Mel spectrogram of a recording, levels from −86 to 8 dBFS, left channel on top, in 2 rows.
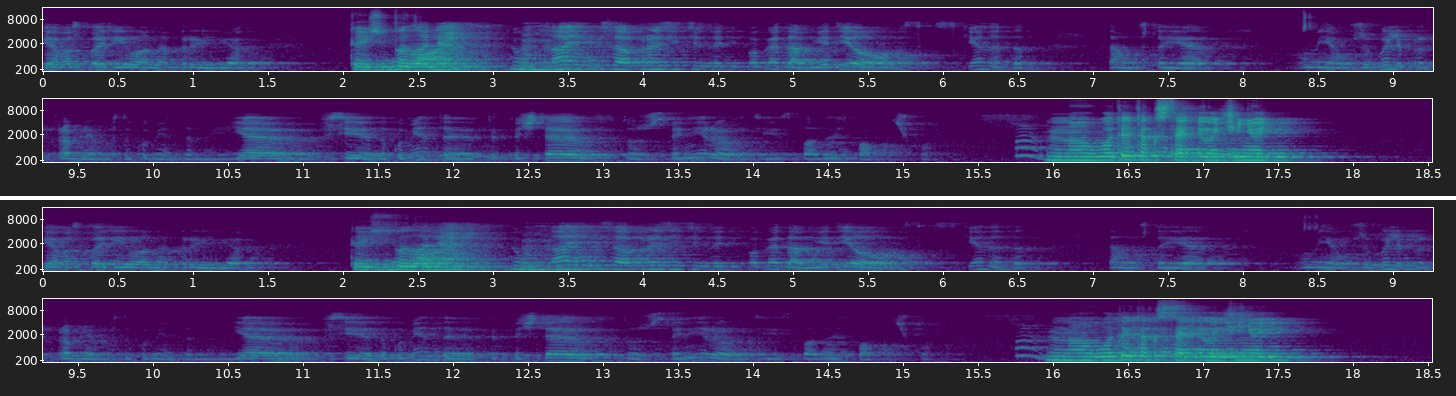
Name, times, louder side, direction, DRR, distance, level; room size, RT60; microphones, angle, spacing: voice 1, 0.0-1.4 2.3-6.6 7.1-7.8 8.3-15.2 15.5-15.9 16.8-17.4, left 2 dB, 30° left, 3 dB, 3.6 m, -44 dB
voice 2, 2.1-2.8 3.2-3.4 15.7-17.4, left 2 dB, 75° left, 4 dB, 3.8 m, -30 dB
24.5 x 23.5 x 7.4 m, 0.88 s
head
